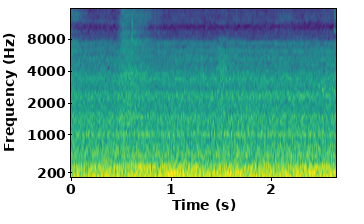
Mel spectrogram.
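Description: The engine of an International TD-6 crawler tractor, freed after being locked up, idles in a steady, loud, low rumble that continues evenly throughout with no talking.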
